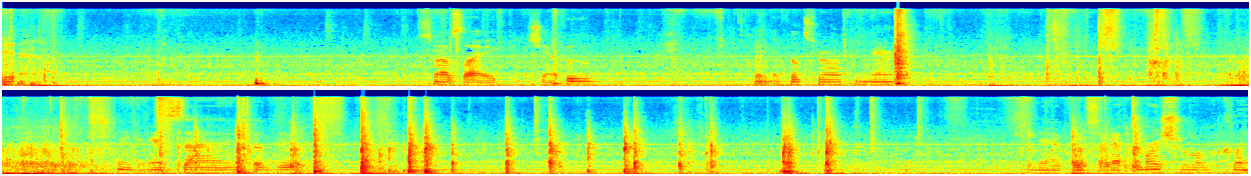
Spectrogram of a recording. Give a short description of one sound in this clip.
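Plastic vacuum cleaner parts click and clatter as they are taken apart and fitted together.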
